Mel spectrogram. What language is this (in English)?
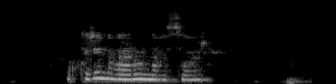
Kabyle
